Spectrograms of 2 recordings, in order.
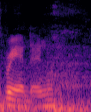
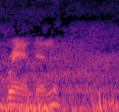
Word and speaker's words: Brandon: you to pronounce me pronounce my name as brandon not the hispanic way so that's all i'm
